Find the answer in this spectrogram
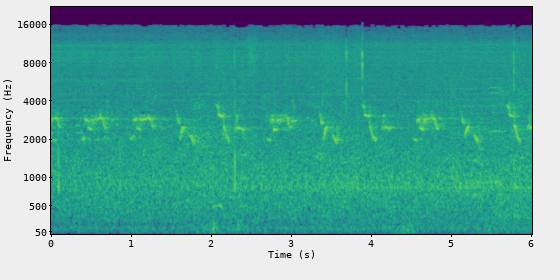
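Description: A songbird calling over and over in short chirps, about three a second, some flat and some sliding down in pitch, over a steady outdoor background hiss.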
